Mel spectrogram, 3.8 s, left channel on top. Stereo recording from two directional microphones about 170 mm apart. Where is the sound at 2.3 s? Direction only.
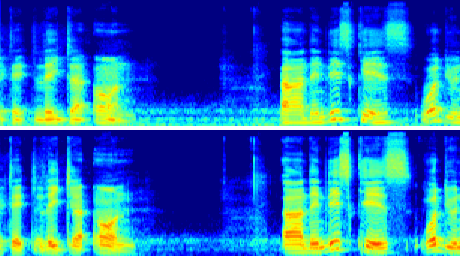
45° right (ahead or behind).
